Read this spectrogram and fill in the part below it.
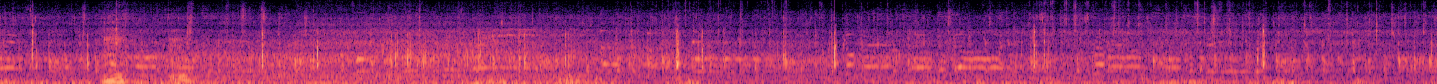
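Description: A bicycle rattles and clicks as it rolls over paving.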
